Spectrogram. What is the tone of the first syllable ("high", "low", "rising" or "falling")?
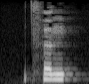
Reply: high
